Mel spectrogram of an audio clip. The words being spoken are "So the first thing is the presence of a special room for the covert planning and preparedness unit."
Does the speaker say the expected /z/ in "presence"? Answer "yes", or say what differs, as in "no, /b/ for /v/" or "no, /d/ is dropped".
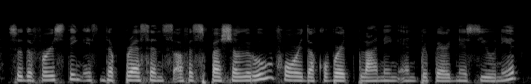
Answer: no, /s/ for /z/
